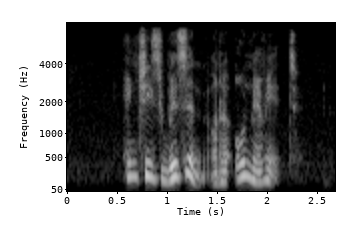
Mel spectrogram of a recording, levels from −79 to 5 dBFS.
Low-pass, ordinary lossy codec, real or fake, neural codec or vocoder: 7.2 kHz; none; real; none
